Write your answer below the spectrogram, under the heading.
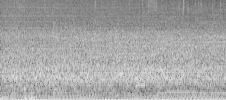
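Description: A large baseball stadium crowd stands and applauds Mike in a steady, dense roar of clapping and cheering that holds loud and unbroken throughout, with no distinct voices standing out.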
